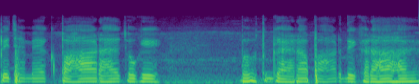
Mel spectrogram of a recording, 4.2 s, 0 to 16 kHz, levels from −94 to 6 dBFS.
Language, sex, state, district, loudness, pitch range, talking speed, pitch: Hindi, male, Punjab, Fazilka, -18 LUFS, 125-135 Hz, 185 wpm, 130 Hz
